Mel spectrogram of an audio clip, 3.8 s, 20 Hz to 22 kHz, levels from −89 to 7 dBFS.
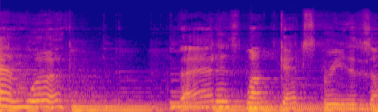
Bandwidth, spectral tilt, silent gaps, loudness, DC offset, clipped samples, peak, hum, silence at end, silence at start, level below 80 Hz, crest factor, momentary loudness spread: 13.5 kHz; -8 dB/octave; none; -18 LUFS; under 0.1%; under 0.1%; 0 dBFS; none; 0 s; 0 s; -48 dBFS; 18 dB; 7 LU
